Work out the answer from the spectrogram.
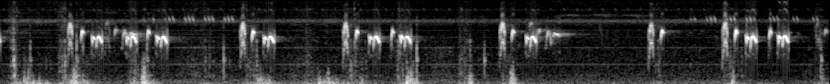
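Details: Sooty-headed bulbul in dense, vigorous lure song to attract rivals: repeated bubbly two- to four-note fluted phrases in quick succession, separated by brief pauses, with low knocking sounds in the background.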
